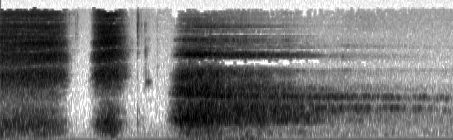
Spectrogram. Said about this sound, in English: you're filling up your lungs with the first breath and then working a little harder to make sure they're completely filled with that second quick breath. And then you are exhaling a longer exhalation. So it kind of goes like this.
